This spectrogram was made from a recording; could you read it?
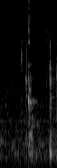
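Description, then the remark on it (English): A quiet sip of water: two brief wet mouth sounds, a soft slurp followed by a swallow-like click about half a second later, with no talking. “Well, let me have a sip of water.”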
